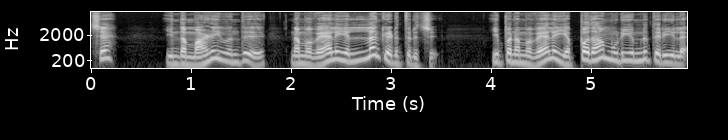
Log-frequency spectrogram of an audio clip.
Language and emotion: Tamil, sad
